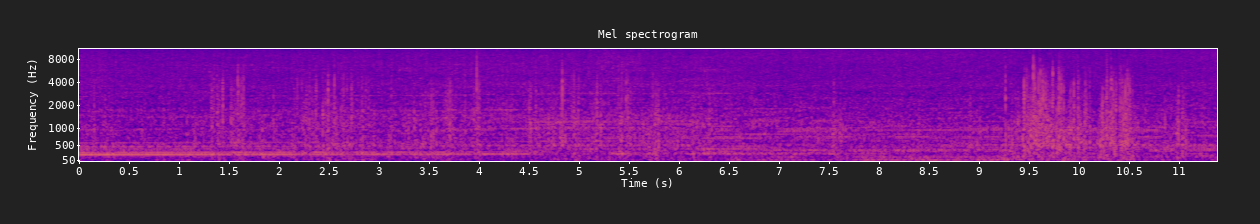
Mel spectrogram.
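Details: Boat with GT-40 engine after fixing intermittent surging by resoldering a broken capacitor wire on the computer board, test drive underway: steady even engine drone with wind noise, no surging or hunting; running healthy.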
